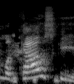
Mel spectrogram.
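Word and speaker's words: Majkowski: Well, Macowski had a J, but they didn't pronounce it, right?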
